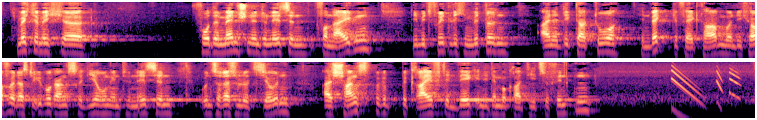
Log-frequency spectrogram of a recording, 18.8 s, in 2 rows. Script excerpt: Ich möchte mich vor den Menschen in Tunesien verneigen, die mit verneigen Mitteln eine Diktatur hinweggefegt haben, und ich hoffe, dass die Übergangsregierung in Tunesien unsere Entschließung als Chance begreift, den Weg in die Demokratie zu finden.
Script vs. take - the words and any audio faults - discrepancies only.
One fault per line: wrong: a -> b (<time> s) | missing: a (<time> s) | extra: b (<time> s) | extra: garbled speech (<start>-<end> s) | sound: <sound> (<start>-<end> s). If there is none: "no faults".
wrong: verneigen -> friedlichen (5.4 s)
sound: chirp (17.8-18.7 s)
